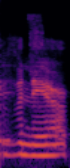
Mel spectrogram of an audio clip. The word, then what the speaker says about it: Vanier: I mean, I say veneer. People tell me I'm wrong. I'm butchering the French.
